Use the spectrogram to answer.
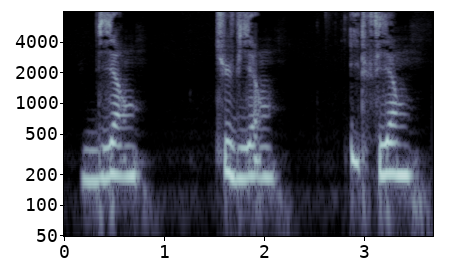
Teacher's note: Mais au singulier, vous allez avoir la voyelle nasale.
